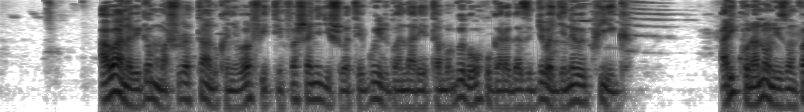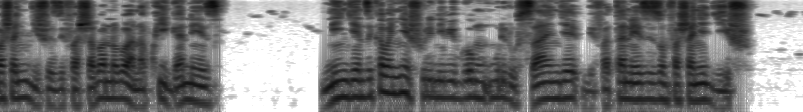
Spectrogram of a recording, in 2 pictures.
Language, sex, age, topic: Kinyarwanda, male, 25-35, education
